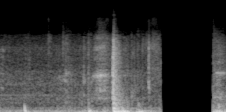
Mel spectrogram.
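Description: A young man laughs close by.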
